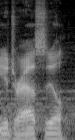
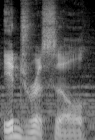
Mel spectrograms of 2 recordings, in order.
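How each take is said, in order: First: The word begins with a 'u' vowel sound. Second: The word begins with an 'i' vowel sound. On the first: The speaker calls it wrong. "but I'm just going to say Yggdrasil" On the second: The speaker calls it right. "more likely pronounced uh, Idrisil"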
